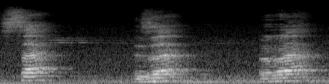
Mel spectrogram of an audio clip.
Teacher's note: For all these sounds, tip of the tongue touches the teeth ridge. So we say it is a alveolar sounds.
